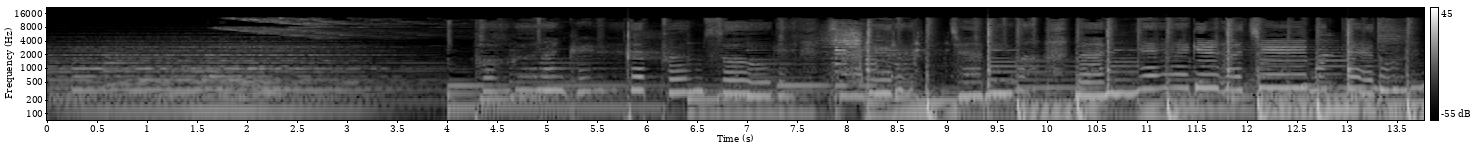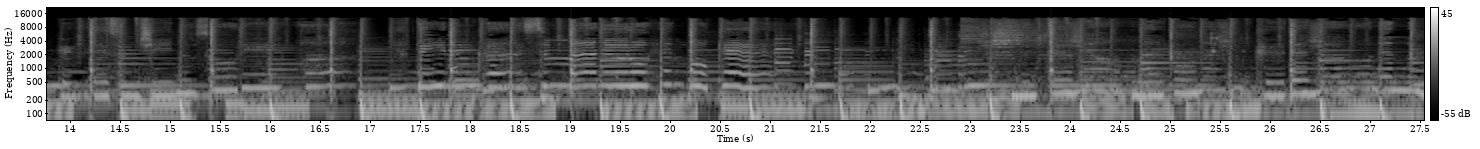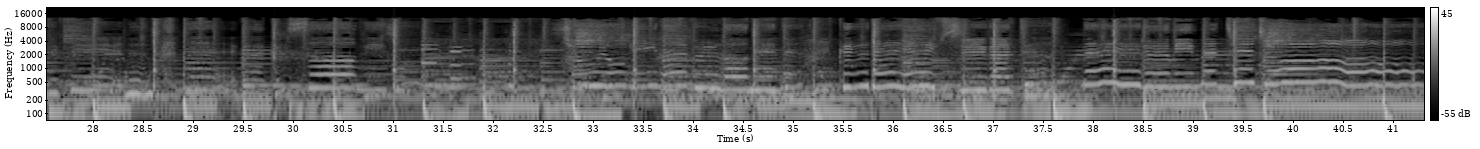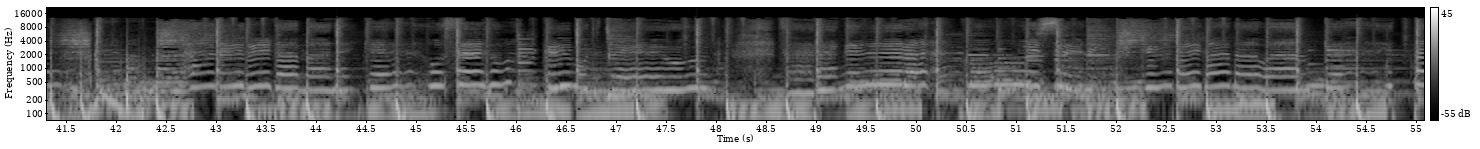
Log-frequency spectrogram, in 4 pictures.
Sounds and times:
Rhythm and blues: 7.3s - 55.0s.

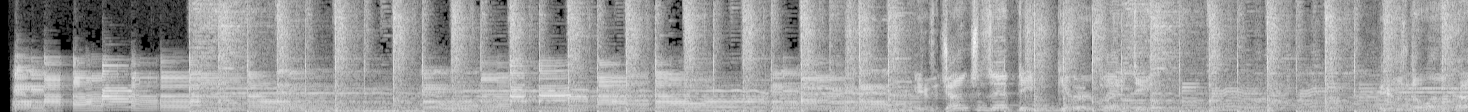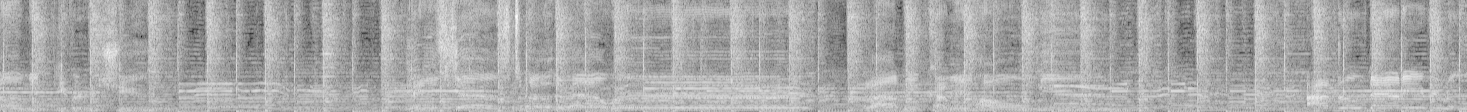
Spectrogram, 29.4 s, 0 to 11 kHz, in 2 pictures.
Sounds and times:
Effects unit: 0.1s - 9.2s, 11.6s - 29.3s
Music: 0.1s - 29.3s
Singing: 9.2s - 11.7s, 13.8s - 16.4s, 18.7s - 26.1s.

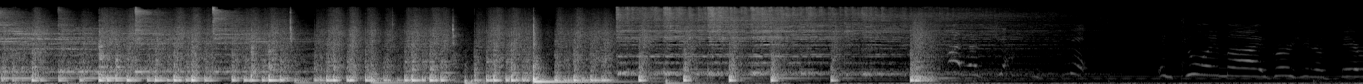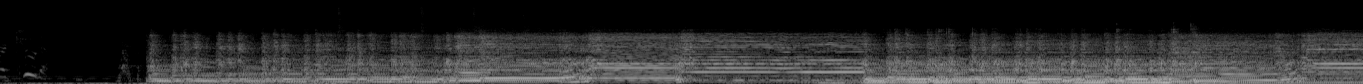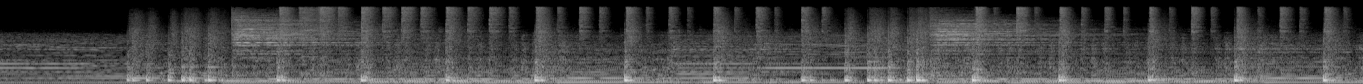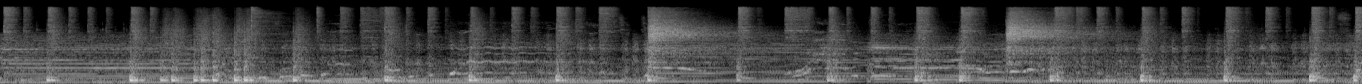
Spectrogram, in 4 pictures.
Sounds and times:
Music: 0.0s - 54.5s.

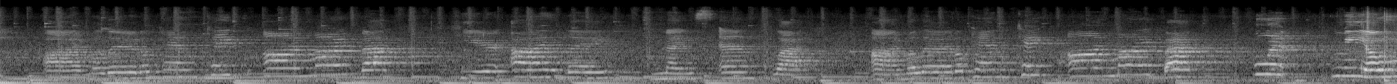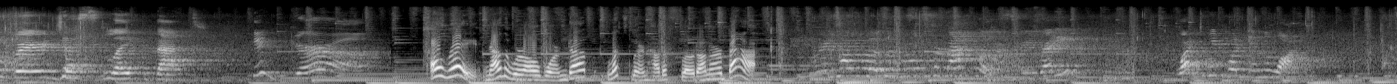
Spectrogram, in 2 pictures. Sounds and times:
Music: 0.0s - 27.9s
Speech: 18.3s - 21.6s.

